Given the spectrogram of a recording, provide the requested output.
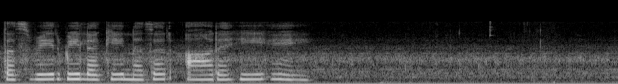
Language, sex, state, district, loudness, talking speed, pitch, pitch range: Hindi, female, Rajasthan, Jaipur, -20 LUFS, 70 wpm, 235 Hz, 225-240 Hz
